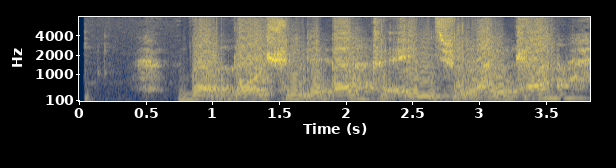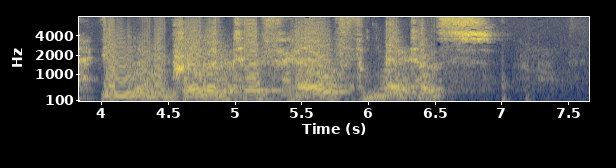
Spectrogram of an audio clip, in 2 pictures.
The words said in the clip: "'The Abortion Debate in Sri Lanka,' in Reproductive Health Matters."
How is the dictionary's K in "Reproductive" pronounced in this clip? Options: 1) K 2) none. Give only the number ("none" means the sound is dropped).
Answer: 2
